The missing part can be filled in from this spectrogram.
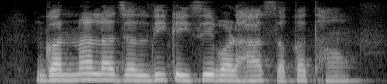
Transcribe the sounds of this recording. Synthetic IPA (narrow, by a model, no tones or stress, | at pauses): ɡənːalad͡ʒəld̪ikəɪsebəɽ̤asəkət̪hã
